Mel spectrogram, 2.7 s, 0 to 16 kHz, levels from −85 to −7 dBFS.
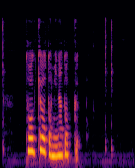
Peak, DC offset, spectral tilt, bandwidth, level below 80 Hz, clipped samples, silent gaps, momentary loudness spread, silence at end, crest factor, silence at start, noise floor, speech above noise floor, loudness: -10 dBFS; under 0.1%; -7 dB/octave; 11.5 kHz; -64 dBFS; under 0.1%; none; 16 LU; 1.15 s; 18 dB; 0.5 s; -55 dBFS; 31 dB; -25 LUFS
